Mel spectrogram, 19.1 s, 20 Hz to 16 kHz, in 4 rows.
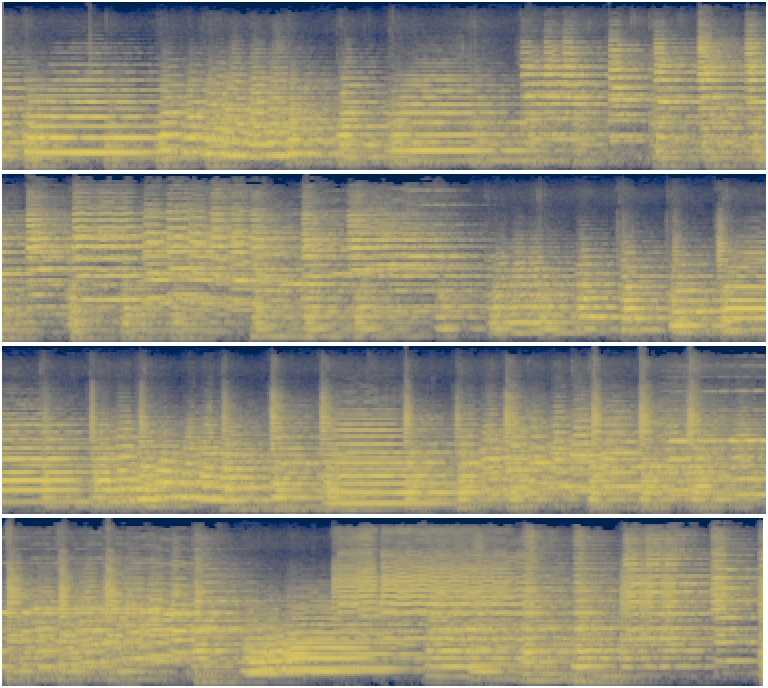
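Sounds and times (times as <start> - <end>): trumpet melody: 0.0 - 19.0
wind band playing live: 0.0 - 19.0.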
